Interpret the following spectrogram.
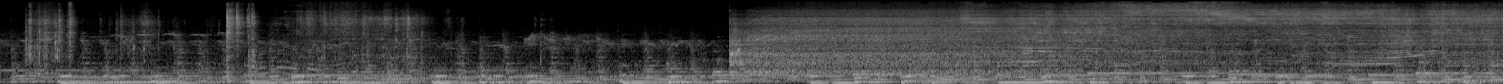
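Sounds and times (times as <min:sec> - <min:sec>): background music with low notes: 0:00.0 - 0:15.0
saw cutting wooden boards: 0:00.4 - 0:05.6, 0:07.3 - 0:15.0.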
